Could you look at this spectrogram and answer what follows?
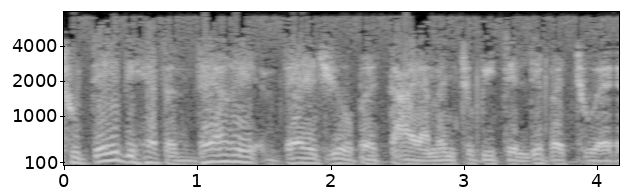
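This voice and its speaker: Deep-voiced, troubled European immigrant gentleman. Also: normal speed. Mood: anxious, bewildered. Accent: continental European. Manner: hesitant, repetitive, foreign phrasing. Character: troubled, courteous immigrant diamond cutter, a man. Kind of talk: 1940s radio acting. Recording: dull, noisy 1940s radio recording.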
